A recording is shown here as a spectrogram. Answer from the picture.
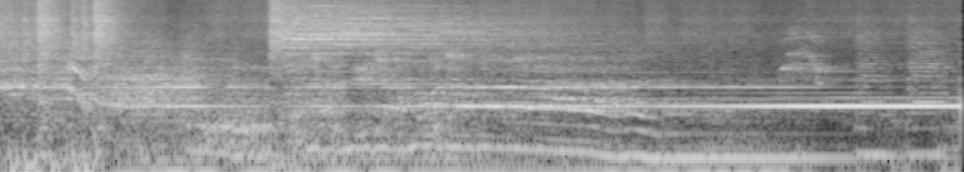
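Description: Rock band music with drum kit: drum hits in the first second, a cymbal crash about two seconds in, then a long held chord ringing out as the song ends.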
